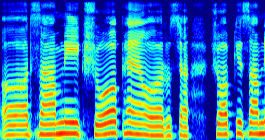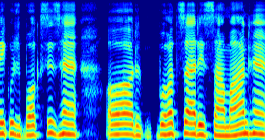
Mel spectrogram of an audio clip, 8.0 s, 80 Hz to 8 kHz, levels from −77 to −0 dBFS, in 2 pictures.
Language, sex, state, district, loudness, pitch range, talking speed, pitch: Hindi, female, Haryana, Charkhi Dadri, -16 LUFS, 195-225 Hz, 135 wpm, 210 Hz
